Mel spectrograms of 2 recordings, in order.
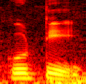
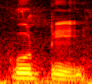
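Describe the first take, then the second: Both takes have the same delivery.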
